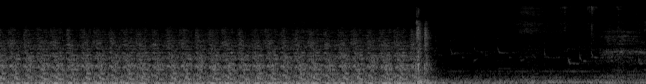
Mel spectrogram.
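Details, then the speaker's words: 1979 Opel Monza series 1 barn find, first start attempt after fuel tank install: steady starter cranking about three turns a second, never catching; firing order and timing checked, but no fuel reaching the rail from the main feed. "fuel however we're getting no fuel up to the rail we popped off the main feed down here and we we've turning the engine over no fuels coming out"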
